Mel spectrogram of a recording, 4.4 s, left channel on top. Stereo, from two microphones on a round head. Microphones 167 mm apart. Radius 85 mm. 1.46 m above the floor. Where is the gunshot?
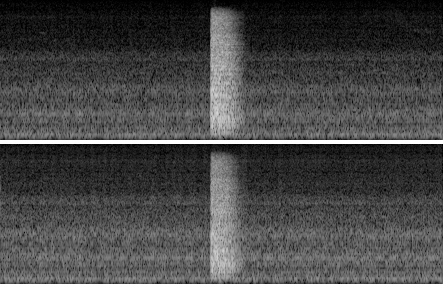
5° left (ahead or behind), 0.9 m.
